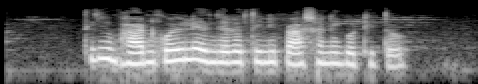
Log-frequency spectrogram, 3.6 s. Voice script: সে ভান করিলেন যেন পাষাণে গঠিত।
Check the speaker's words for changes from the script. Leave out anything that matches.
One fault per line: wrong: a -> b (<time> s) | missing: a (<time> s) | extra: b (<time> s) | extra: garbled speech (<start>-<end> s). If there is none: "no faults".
wrong: সে -> তিনি (0.6 s)
extra: তিনি (1.9 s)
